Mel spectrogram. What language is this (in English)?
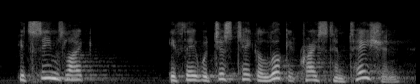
English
